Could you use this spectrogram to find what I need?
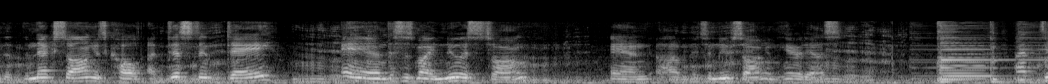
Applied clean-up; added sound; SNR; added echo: none; Animal; 13 dB; reverberation time 0.4 s.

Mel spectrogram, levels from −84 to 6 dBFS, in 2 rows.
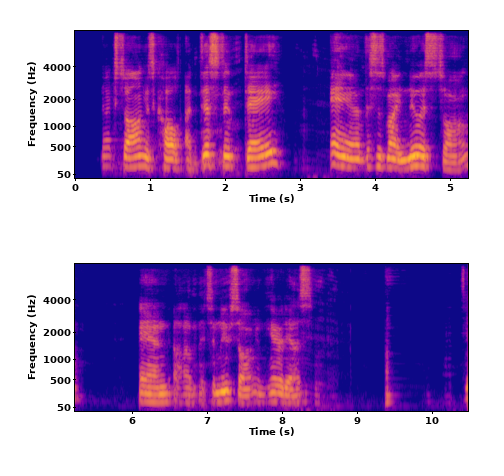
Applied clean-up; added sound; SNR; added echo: neural mask model DeepFilterNet 3.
